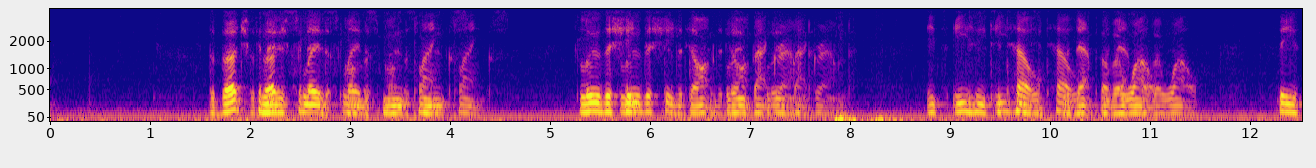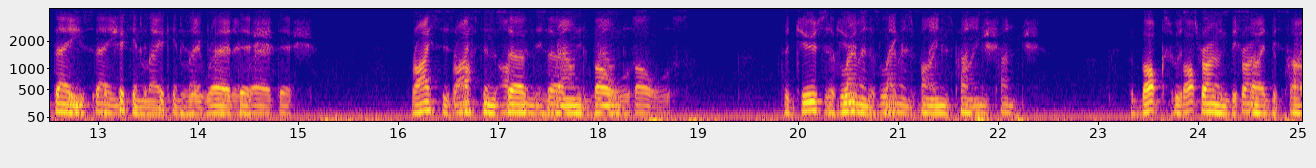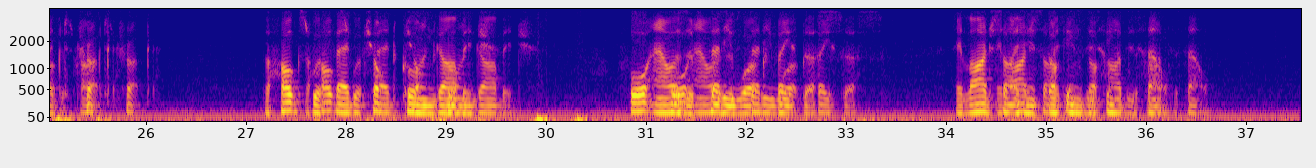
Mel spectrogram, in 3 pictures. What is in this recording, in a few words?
echo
